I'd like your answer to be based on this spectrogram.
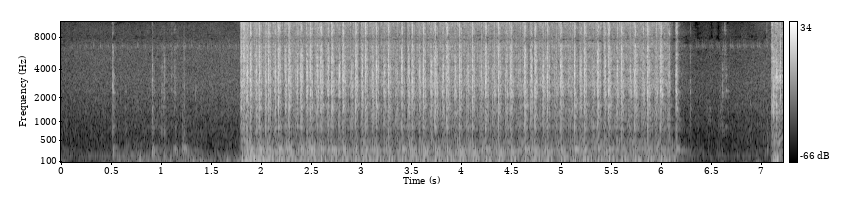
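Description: Harbor Freight air tool running on a 3/8 hose while moving wheels on an International 1086 tractor, a loud rapid mechanical rattling burst of about four seconds, with quieter clicks before and after.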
